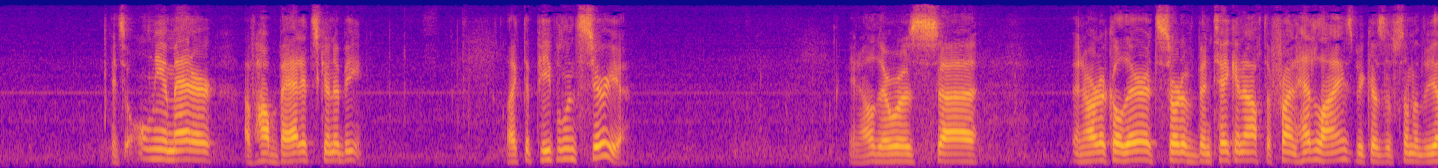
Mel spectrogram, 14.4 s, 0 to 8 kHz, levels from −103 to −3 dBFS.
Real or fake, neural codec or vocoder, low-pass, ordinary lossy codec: real; none; 7.2 kHz; MP3, 48 kbps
